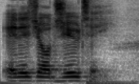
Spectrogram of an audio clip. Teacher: Or more often, duty. Sometimes the D turns into a J.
